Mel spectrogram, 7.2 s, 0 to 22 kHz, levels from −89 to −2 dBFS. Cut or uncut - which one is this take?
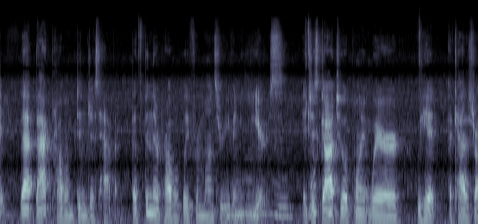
uncut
